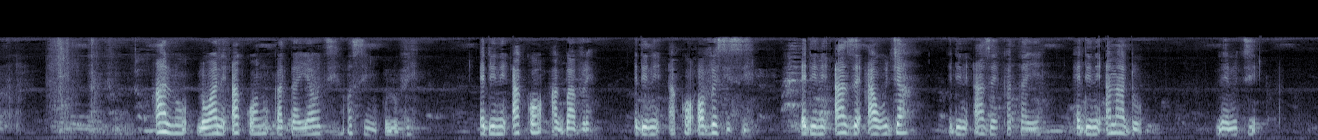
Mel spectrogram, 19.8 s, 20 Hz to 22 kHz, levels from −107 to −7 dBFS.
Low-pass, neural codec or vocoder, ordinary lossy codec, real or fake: 7.2 kHz; none; AAC, 32 kbps; real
